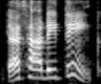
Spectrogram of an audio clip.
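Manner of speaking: normal talking voice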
